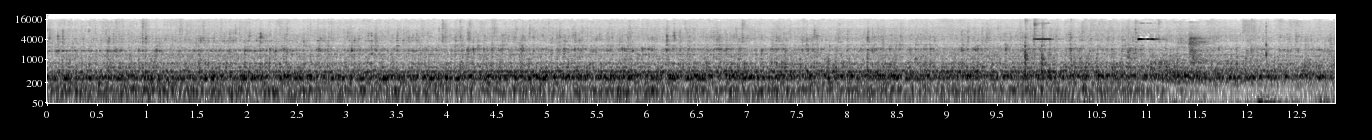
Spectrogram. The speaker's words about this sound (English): Now water is boiling.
